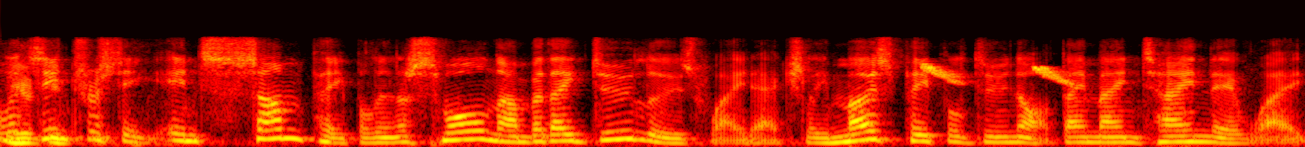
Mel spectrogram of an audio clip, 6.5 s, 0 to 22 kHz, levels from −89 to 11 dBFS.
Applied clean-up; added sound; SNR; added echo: none; Bird; 7 dB; none.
